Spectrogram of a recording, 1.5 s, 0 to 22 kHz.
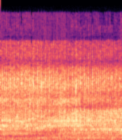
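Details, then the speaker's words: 2012 Toyota Tacoma idling just after purge valve replacement while chasing a P0456 small EVAP leak code; short stretch of steady, even idle with no misses, ticks or hiss, running normally. "So let me start it up and I'll show you guys how this sounds. So it's kicked on and running now."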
